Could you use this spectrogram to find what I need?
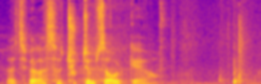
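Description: A middle-aged woman speaks firmly, close by.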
